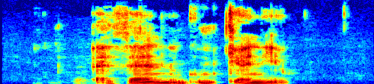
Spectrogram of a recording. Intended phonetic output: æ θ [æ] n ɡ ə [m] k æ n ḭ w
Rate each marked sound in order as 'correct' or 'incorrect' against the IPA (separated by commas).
correct, correct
